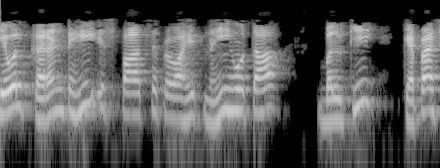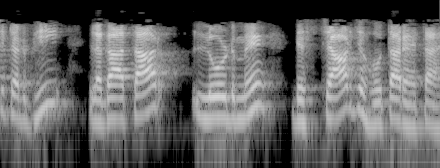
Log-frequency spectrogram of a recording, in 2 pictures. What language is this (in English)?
Hindi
